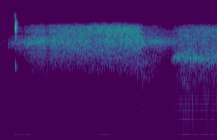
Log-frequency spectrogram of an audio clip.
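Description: A person taking a long draw on a vape and then blowing out the vapour. A steady airy hiss runs for about a second and a half, breaks briefly, then the lower hiss of the exhale follows.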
